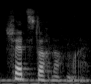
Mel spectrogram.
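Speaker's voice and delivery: normal talking voice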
